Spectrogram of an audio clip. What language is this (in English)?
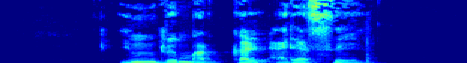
Tamil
